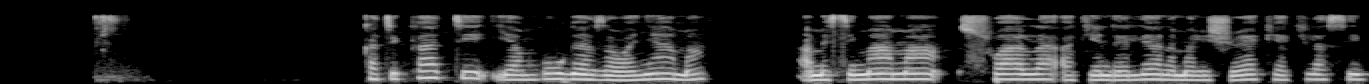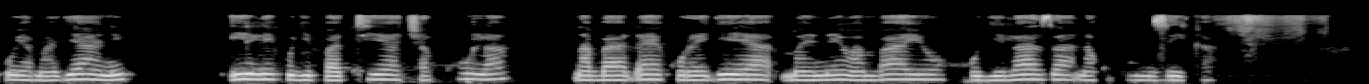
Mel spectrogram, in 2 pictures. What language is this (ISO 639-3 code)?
swa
